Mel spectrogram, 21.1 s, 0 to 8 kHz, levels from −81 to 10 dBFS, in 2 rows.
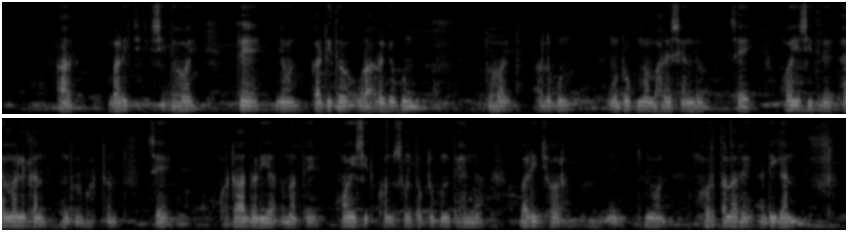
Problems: background sounds at intervals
